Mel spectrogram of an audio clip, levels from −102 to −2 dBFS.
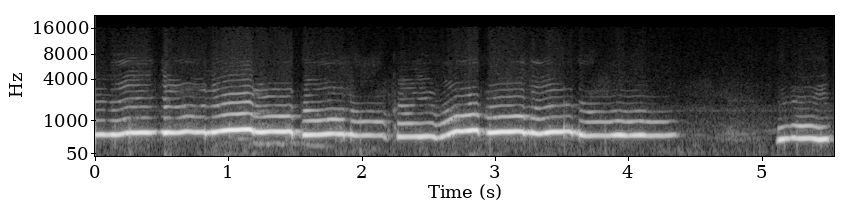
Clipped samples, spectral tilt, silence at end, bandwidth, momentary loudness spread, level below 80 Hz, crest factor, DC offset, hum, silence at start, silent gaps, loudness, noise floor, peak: under 0.1%; -6 dB/octave; 0 s; 4.1 kHz; 12 LU; -64 dBFS; 10 dB; under 0.1%; none; 0 s; none; -19 LUFS; -57 dBFS; -10 dBFS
